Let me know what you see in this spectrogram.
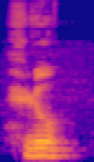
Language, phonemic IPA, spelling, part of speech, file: Moroccan Arabic, /ħluww/, حلو, adjective, LL-Q56426 (ary)-حلو.wav
- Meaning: sweet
